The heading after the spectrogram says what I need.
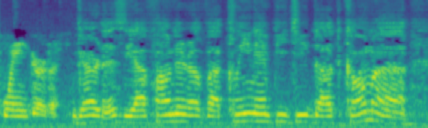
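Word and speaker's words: Wayne Gerdes: Yeah, we're talking to Gain Gredes, did I pronounce it right? It's Wayne Gredes.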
